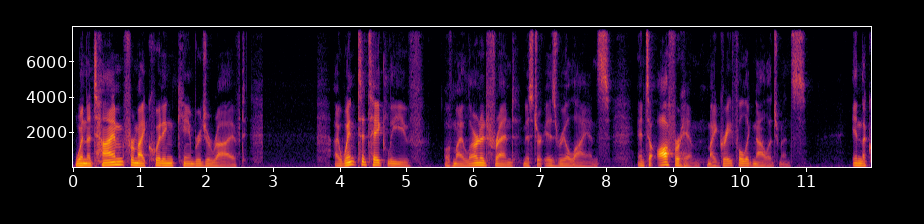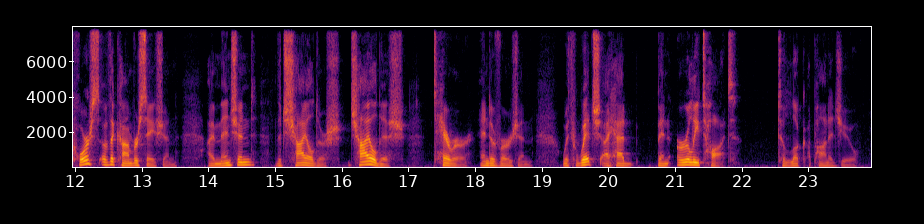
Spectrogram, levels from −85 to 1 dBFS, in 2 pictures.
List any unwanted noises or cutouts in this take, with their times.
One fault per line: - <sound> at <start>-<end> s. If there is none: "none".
none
